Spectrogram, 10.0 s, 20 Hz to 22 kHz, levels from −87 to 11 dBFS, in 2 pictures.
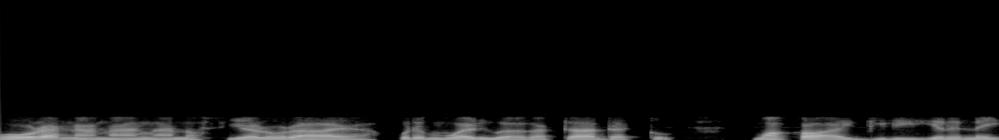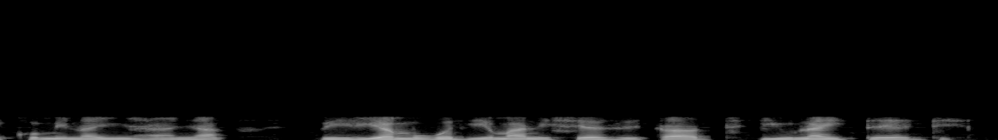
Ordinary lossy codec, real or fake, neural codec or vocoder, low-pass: none; fake; codec, 16 kHz, 2 kbps, FunCodec, trained on LibriTTS, 25 frames a second; 3.6 kHz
